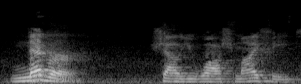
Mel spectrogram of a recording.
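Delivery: emphatic NEVER, falling to a low, deliberate finish; very strong refusal. Acted. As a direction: hit NEVER hard, then measure out the rest. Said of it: "Very strong".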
